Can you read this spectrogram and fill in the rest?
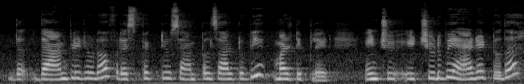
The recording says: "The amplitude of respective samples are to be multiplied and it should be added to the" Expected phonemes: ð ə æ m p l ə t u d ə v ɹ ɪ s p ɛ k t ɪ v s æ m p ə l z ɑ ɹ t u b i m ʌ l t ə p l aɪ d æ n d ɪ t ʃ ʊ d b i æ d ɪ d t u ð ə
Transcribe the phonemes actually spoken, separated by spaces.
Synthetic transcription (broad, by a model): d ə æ m p l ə t u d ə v ɹ ɪ s p ɛ k t ɪ v s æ m p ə l s ɑ ɹ t u b i m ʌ l t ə p l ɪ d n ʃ ɪ t ʃ ʊ d b i æ d ɪ d t u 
